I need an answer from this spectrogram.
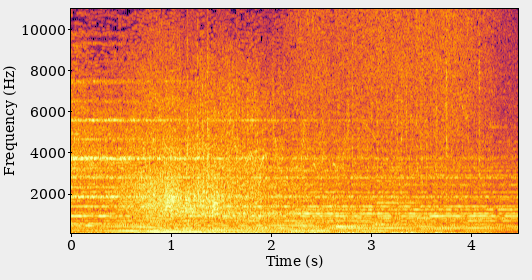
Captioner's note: plane buzzing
